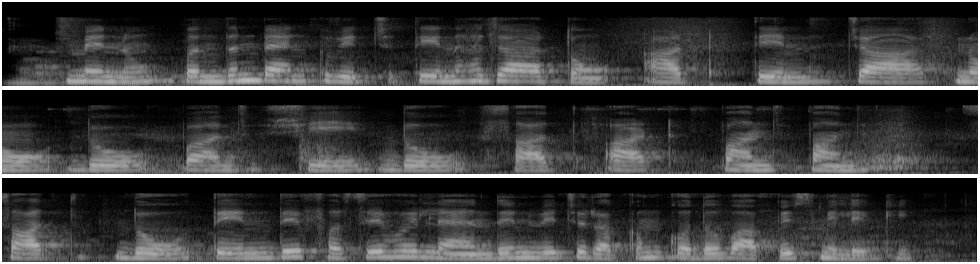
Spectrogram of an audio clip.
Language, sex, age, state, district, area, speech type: Punjabi, female, 18-30, Punjab, Shaheed Bhagat Singh Nagar, urban, read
